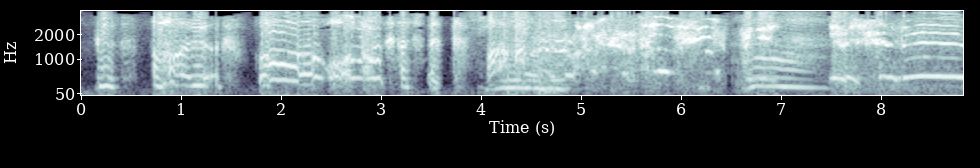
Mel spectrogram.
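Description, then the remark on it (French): A voice imitates a very mean wolf with a run of drawn-out, wavering howls and moans, some rising and falling in pitch, loud and continuous with brief breaks between cries. “Fais-nous le loup très méchant.”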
